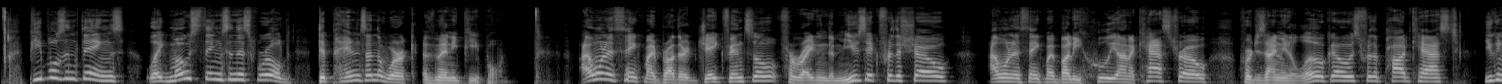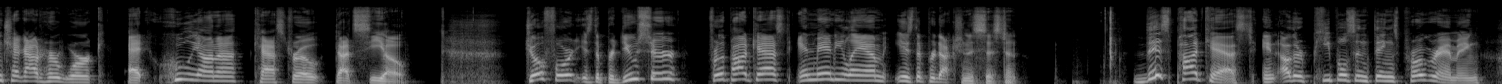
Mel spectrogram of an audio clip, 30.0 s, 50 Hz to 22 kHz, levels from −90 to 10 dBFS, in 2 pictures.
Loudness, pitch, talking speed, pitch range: -26 LUFS, 200 Hz, 155 wpm, 160-240 Hz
